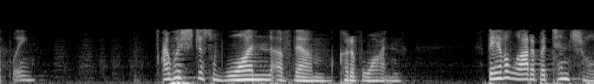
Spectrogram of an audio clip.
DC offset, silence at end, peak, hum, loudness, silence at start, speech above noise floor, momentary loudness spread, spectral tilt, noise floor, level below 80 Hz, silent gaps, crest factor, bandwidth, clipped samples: under 0.1%; 0 s; 0 dBFS; none; -15 LUFS; 0.15 s; 39 dB; 17 LU; -7.5 dB/octave; -53 dBFS; -26 dBFS; none; 16 dB; 5.4 kHz; under 0.1%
